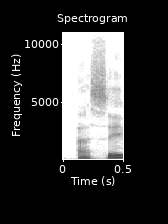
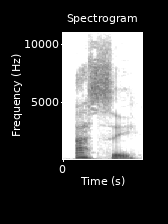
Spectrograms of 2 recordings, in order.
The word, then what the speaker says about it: assez: Assez means enough, okay? Assez. Remember, two vowels here, a and then e, and then double s. So it's really strong, the s.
